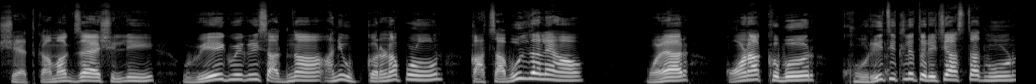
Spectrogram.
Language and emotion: Goan Konkani, surprised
